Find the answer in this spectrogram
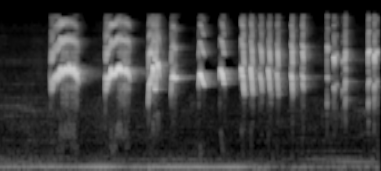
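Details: Orange-headed thrush from northern Bali, kept for tutoring other songbirds: loud rising whistled notes at first, then a quickening sequence of short, clipped chirps, over a low steady hum.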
